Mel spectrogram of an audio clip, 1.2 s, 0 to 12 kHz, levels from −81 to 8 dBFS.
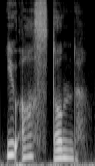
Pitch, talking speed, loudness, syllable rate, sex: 195 Hz, 150 wpm, -16 LUFS, 5.6 syllables/s, female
